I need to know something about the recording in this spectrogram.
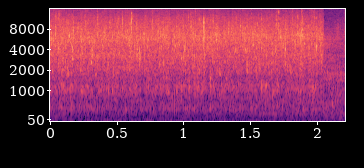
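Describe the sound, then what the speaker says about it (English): A small waterfall on a farm stream in central Portugal trickles and splashes steadily, a continuous bright watery hiss that holds even throughout before thinning slightly at the very end. "we've got this lovely little waterfall just trickling down here"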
